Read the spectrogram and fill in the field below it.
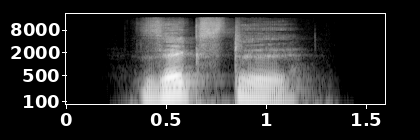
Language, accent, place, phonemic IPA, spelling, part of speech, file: German, Germany, Berlin, /ˈzɛkstl̩/, sechstel, adjective, De-sechstel.ogg
- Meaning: sixth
